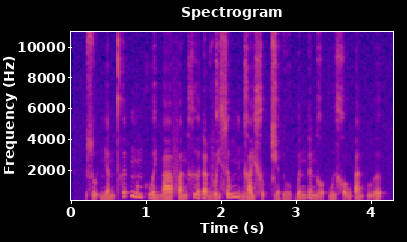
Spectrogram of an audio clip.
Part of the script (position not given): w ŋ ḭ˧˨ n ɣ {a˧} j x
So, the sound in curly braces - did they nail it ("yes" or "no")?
yes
